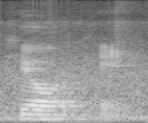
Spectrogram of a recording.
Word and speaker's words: Jorge: Because G is basically preceded by E, so it becomes H. And the other G is preceded by E again. So it becomes H. That is why we pronounce it Jorge.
